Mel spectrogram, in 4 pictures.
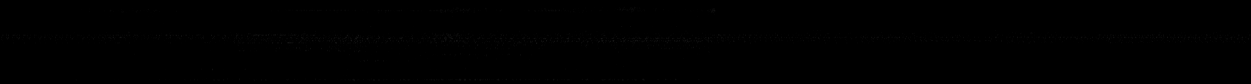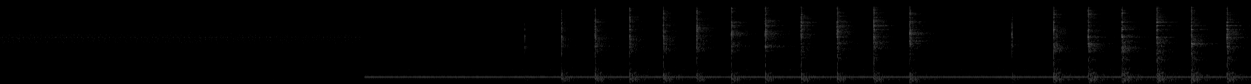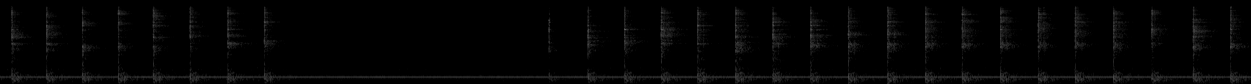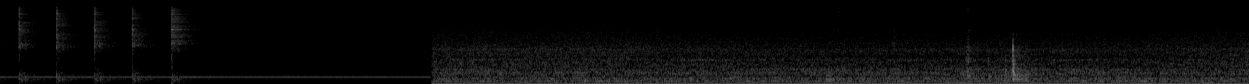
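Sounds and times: steady hum: 0:39.8 - 0:50.0.

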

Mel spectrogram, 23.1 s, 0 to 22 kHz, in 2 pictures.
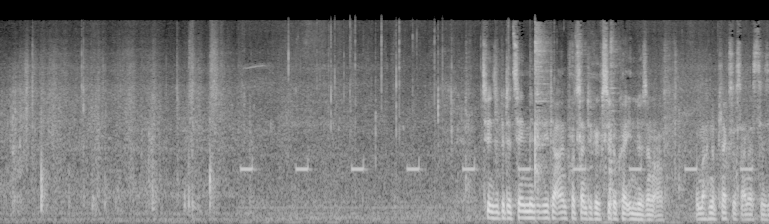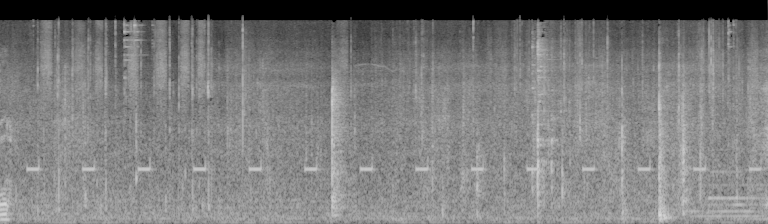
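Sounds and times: patient monitor beeping: 0:03.6 - 0:10.8, 0:11.9 - 0:23.0.

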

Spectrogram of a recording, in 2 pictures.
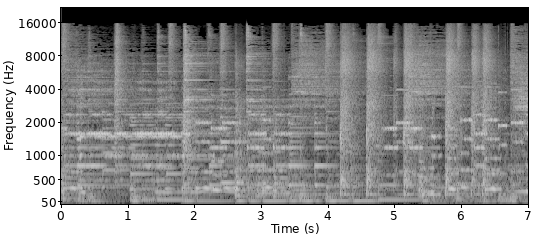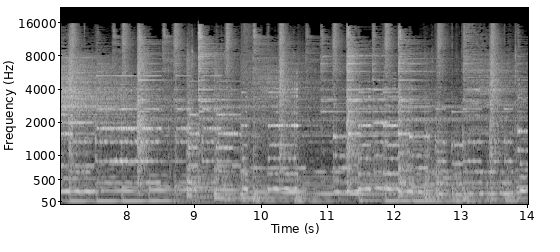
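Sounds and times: bass line: 0:00.0 - 0:14.0
drum-kit beat: 0:00.0 - 0:14.0
organ-like keyboard chords: 0:00.0 - 0:14.0.

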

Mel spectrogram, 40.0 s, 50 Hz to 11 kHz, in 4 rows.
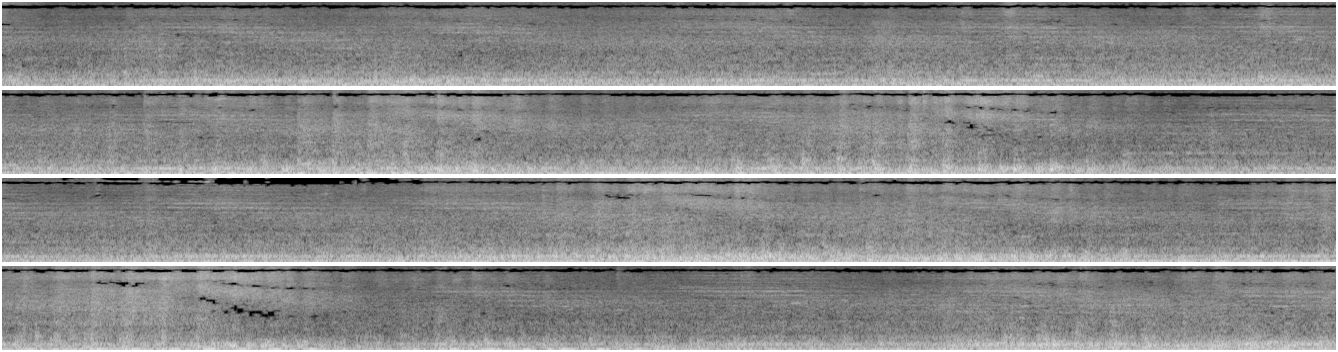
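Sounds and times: steel wheels rumbling on rails: 0:00.0 - 0:40.0.

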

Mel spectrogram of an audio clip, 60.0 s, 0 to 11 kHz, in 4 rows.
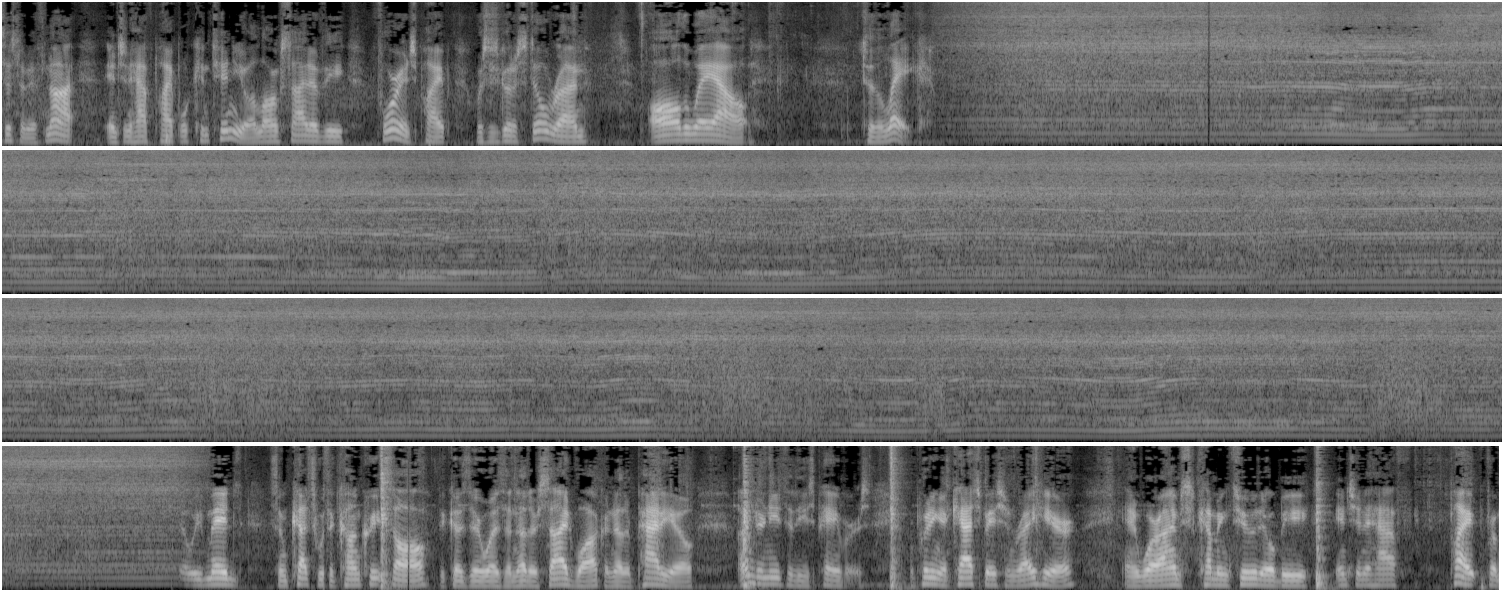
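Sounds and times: cut-off saw cutting concrete: 0:08.6 - 0:52.9.

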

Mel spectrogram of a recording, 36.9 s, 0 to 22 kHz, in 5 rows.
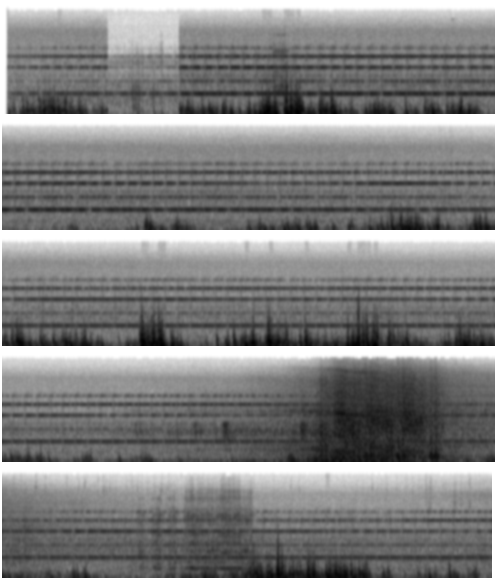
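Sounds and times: level crossing warning bell: 0:00.1 - 0:36.9
train passing at speed: 0:18.7 - 0:36.9
low rumbling: 0:23.5 - 0:35.0.

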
